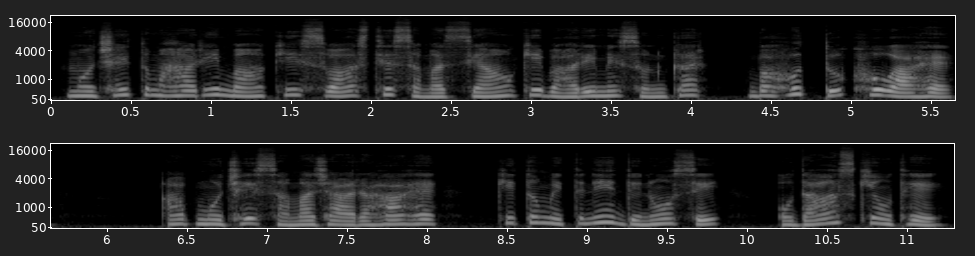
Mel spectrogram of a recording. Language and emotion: Hindi, sad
